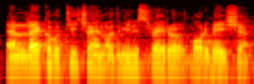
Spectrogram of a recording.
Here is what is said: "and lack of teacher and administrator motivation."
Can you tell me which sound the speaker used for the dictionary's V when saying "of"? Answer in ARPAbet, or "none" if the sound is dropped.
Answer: B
